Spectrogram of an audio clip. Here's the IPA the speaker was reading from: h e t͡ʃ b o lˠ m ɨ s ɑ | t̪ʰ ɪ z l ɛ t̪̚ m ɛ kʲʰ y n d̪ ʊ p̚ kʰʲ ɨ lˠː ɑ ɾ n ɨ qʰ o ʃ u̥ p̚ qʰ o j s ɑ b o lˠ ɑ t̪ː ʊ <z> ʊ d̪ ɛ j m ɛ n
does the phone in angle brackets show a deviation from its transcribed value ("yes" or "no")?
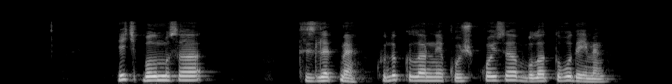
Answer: yes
